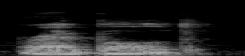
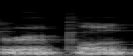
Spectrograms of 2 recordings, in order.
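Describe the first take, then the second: First: The vowels are full and clear. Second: The vowels are weak and reduced. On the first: It follows the spelling. "ribald is more the way it looks like it's spelled" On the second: It sounds more posh. "ribald sounds more posh"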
